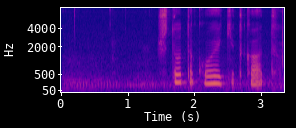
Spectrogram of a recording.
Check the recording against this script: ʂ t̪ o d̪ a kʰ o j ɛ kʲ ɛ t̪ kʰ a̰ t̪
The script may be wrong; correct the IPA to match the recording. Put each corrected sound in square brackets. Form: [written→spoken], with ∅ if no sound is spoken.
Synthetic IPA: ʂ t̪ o [d̪→t̪] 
